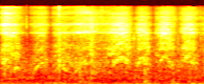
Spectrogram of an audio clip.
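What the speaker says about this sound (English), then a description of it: "I'm going to actually clean this screen with the wet dusty mitt" A wet dusty mitt rubs back and forth across a window screen that is still in place, making a soft rhythmic scratchy swishing at close range.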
